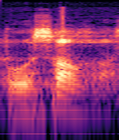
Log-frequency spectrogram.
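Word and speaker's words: boosong: So my daughter used the word bosong. So we write down. B-O-O-S-O-N-G. So this one, bosong. B-O ni brother song. So this one in inverted comma. Bosong. Don't go pronounce like brother song.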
